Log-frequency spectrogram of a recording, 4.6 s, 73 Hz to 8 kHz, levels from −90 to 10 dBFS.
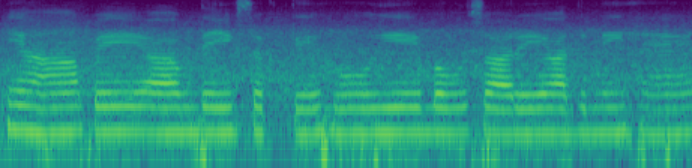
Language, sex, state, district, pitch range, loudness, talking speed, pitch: Hindi, female, Haryana, Rohtak, 195-200 Hz, -17 LUFS, 140 wpm, 195 Hz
